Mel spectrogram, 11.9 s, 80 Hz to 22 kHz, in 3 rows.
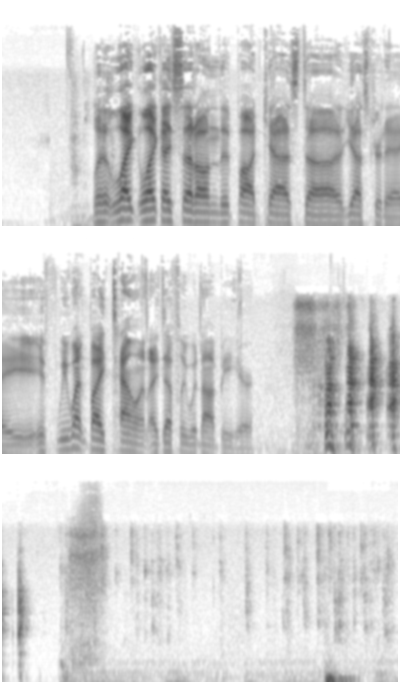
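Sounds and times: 
speech: 0:00.9 - 0:07.8
laughter: 0:07.0 - 0:08.2
typing on a computer keyboard: 0:08.9 - 0:11.9.

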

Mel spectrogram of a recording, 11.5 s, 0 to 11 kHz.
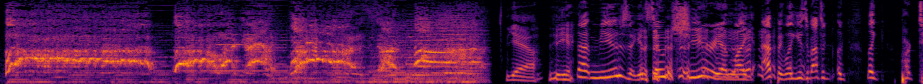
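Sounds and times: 
man in extreme pain screaming with guttural rage-type screams: 0:00.0 - 0:06.2
speech: 0:06.4 - 0:11.5
laughter: 0:06.8 - 0:10.4.

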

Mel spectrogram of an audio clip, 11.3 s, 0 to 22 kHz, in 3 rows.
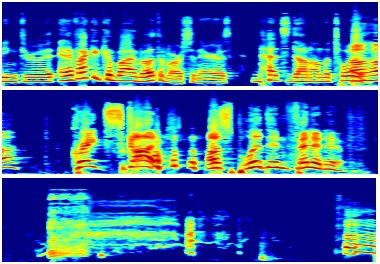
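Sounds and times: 
speech: 0:00.0 - 0:07.4, 0:08.0 - 0:08.5, 0:10.9 - 0:11.2
laughter: 0:05.1 - 0:06.0, 0:08.3 - 0:11.2
fart sound effect: 0:07.9 - 0:08.6.

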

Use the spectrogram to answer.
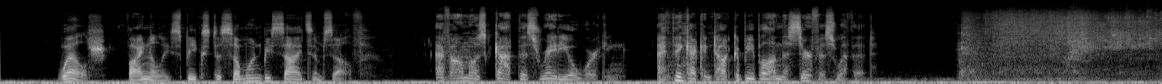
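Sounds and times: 
deep rumbling low end: 0:00.0 - 0:11.6
speech: 0:00.6 - 0:03.8, 0:04.4 - 0:08.8
water spraying in through cracked submarine wall: 0:09.6 - 0:11.6.

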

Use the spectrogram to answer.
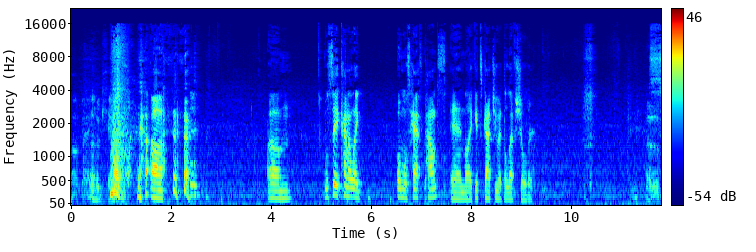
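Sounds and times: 
speech: 0:00.3 - 0:02.7, 0:03.9 - 0:09.4, 0:11.5 - 0:11.7
laughter: 0:00.3 - 0:02.8
sneeze: 0:00.8 - 0:01.3.

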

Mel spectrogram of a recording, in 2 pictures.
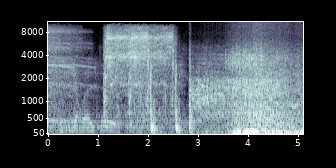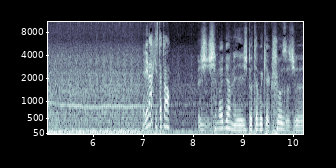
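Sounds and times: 
speech: 0:00.7 - 0:01.5, 0:07.1 - 0:10.1
car starter motor whirring: 0:02.8 - 0:08.1
car engine revving: 0:02.9 - 0:10.1.

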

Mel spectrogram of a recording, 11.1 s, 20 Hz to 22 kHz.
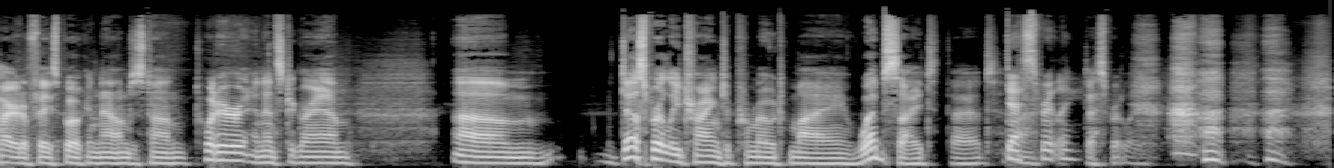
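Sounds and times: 
speech: 0:00.0 - 0:03.2, 0:03.8 - 0:11.1
desperate dramatic heavy breathing gasps: 0:03.0 - 0:03.8, 0:09.5 - 0:11.1.

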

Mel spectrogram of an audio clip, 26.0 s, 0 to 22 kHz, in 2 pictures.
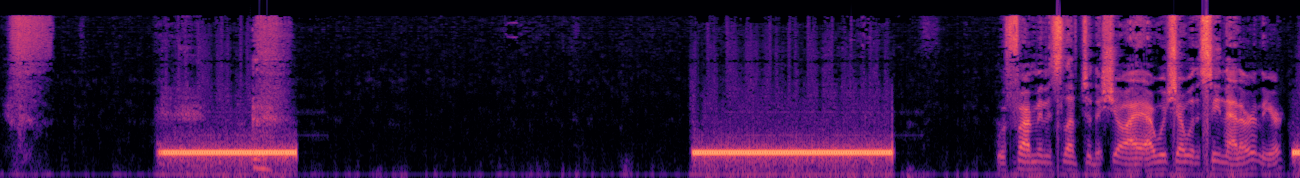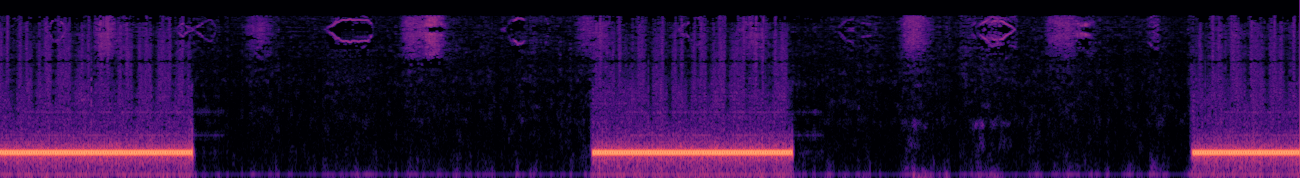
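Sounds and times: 
electronic ringback tone of an outgoing phone call: 0:01.6 - 0:03.0, 0:06.9 - 0:09.0, 0:12.9 - 0:15.0, 0:18.9 - 0:21.0, 0:24.9 - 0:25.9
speech: 0:10.2 - 0:13.1.

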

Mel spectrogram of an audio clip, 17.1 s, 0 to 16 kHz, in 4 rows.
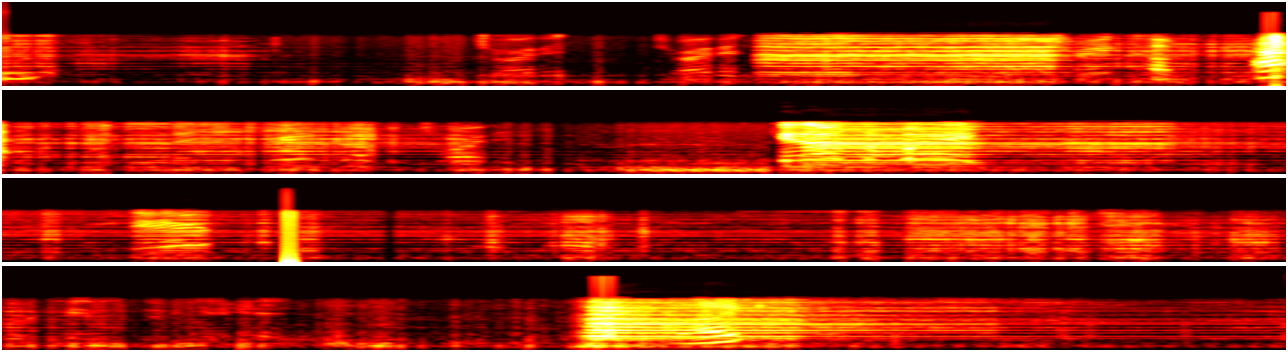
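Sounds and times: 
speech: 0:00.0 - 0:00.3, 0:02.3 - 0:04.3
train horn blaring: 0:02.5 - 0:05.8, 0:06.9 - 0:13.0, 0:14.8 - 0:17.1
voices: 0:03.6 - 0:04.4, 0:05.0 - 0:15.4.

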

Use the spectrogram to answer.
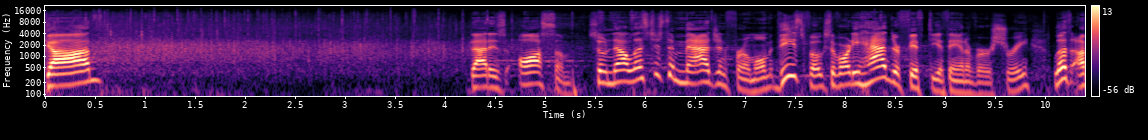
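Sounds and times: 
speech: 0:00.0 - 0:00.8, 0:04.2 - 0:10.3
crowd applauding: 0:00.0 - 0:05.0.

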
